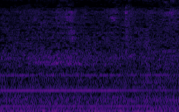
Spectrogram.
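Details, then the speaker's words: Diesel heater newly installed in a skoolie bus, just fired up after bleeding air from the system: steady low hum from the blower and combustion with no sputter or surging, warmth coming out. Normal running. "it's nice and toasty in here from the wood stove but this thing just fired up and that's a little bit of a relief that we can make some heat now and it's running and let it run for a minute"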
